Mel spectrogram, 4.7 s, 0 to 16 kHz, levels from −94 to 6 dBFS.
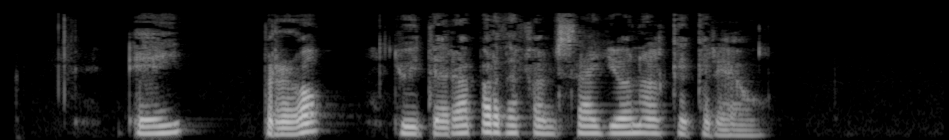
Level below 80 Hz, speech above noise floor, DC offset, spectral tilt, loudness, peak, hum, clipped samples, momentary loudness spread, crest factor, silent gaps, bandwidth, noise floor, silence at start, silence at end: -78 dBFS; 54 dB; under 0.1%; -6 dB/octave; -27 LUFS; -6 dBFS; none; under 0.1%; 11 LU; 24 dB; none; 11.5 kHz; -80 dBFS; 0.7 s; 0.95 s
